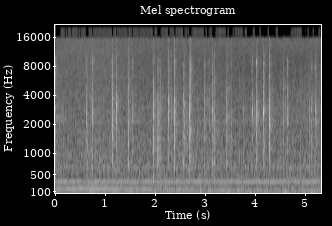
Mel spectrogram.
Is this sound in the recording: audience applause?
no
